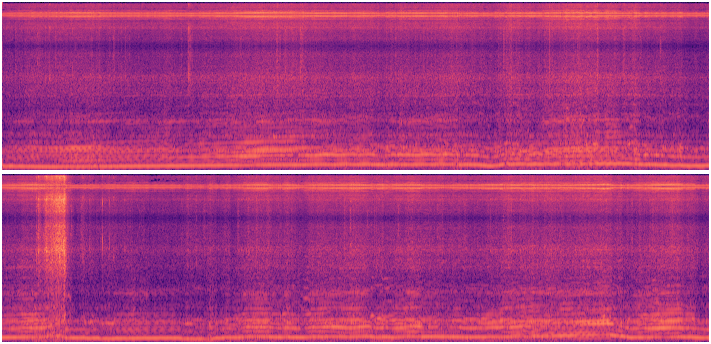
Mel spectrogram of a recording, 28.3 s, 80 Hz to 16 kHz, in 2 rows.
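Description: Peugeot 205 Rallye's four-cylinder engine running hard at high revs, heard from inside the cabin during a rally stage. Its pitch dips briefly a few times, and there is one sharp knock about halfway through.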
